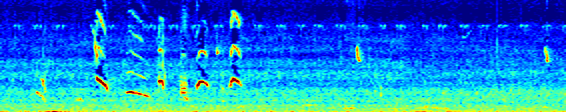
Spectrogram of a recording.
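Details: A wild Chopi blackbird at the headwaters of Cachoeira Castro Dantas, São Roque de Minas, Brazil, gives a quick burst of loud, clear whistles, some slurring up and some down, over about a second and a half; a few faint notes follow.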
